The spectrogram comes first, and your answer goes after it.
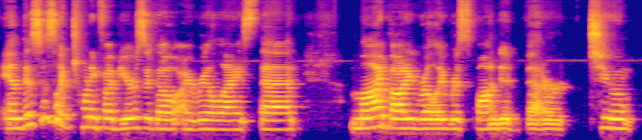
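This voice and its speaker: Hoarse woman hosting a live stream. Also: mid-range voice, reverberant, poor audio. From Southern California. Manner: halting, many fillers. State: losing her voice, clearing her throat. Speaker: co-host of a live cooking show. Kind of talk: live-streamed casual chat.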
